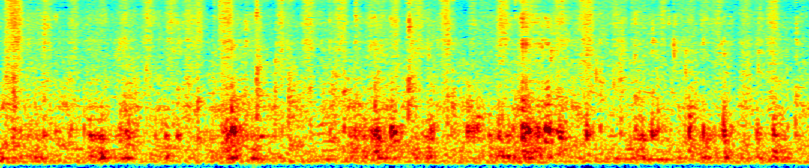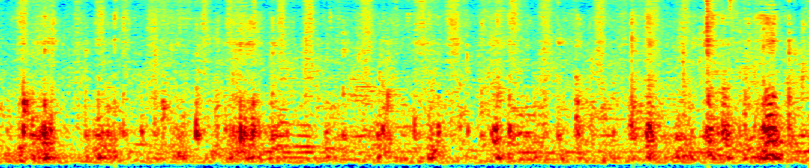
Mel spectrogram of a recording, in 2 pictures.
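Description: Four-week-old Irish setter puppies nursing from their mother: a busy run of small whimpers and suckling noises from many pups at once.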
